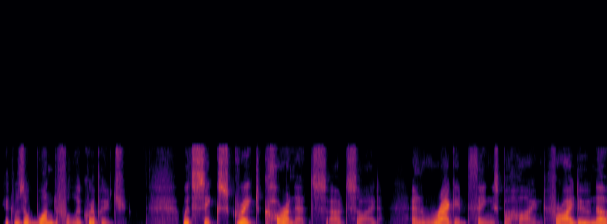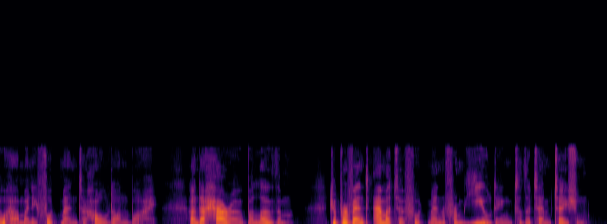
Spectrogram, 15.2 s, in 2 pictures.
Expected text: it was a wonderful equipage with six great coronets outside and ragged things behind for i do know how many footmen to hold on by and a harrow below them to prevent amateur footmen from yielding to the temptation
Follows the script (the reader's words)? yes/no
yes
